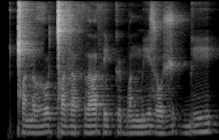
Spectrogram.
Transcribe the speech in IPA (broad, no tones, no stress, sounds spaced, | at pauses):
ǁ ʌ n ɤ ɣ ʊ ǀ ʌ z ʌ θ ð ʌ θ i k ø b ʌ n m i z o ʒ | b i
